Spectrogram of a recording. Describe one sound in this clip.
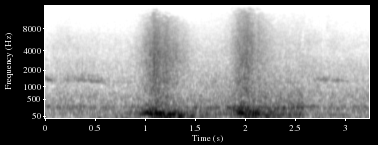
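Loud explosions boom twice in quick succession.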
